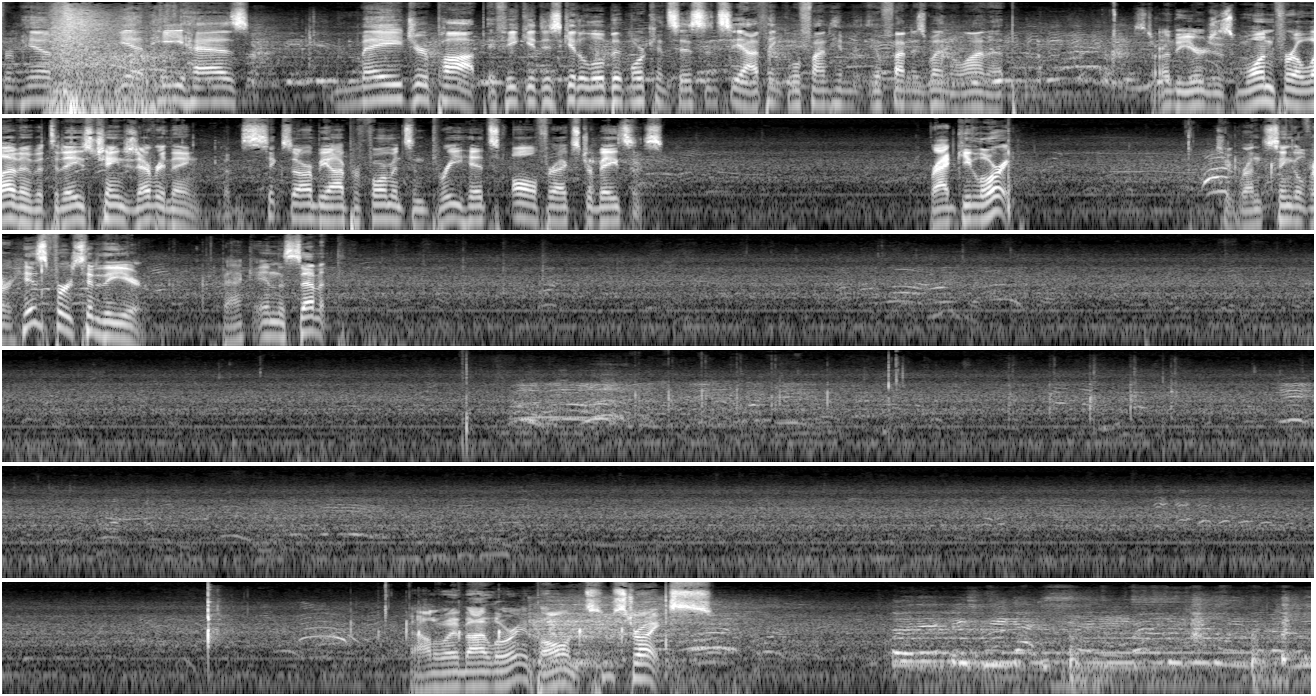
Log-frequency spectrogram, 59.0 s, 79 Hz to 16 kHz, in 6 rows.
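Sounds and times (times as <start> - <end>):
faint distant crowd voices: 0.0 - 59.0.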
